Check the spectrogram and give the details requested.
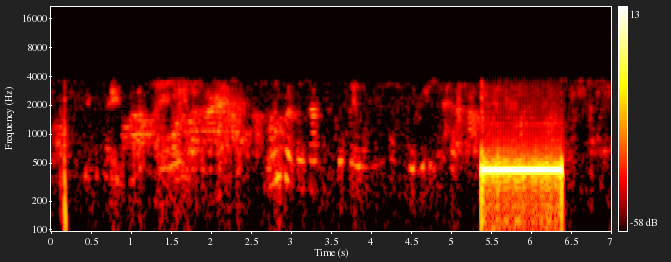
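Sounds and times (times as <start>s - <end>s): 
faint talk on the phone line: 0.0s - 7.0s
telephone beep after a dropped call: 5.4s - 6.4s.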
